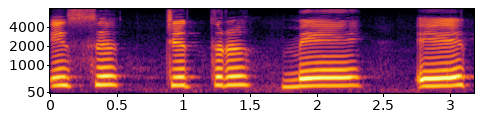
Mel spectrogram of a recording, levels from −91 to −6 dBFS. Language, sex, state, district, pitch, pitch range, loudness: Hindi, female, Madhya Pradesh, Bhopal, 290 Hz, 275-295 Hz, -13 LUFS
